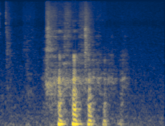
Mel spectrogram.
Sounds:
Laughter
